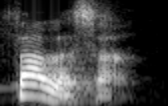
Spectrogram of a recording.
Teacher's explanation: We pronounce the double sigma as if it were only one.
